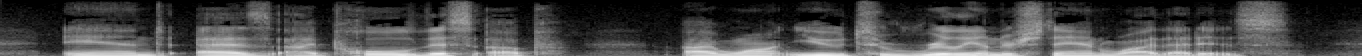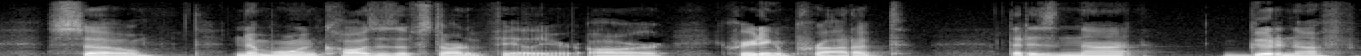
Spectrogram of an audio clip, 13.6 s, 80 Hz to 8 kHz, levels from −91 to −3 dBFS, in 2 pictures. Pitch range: 105-120 Hz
